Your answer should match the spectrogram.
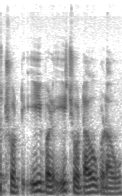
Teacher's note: संवृत का मतलब होता है इसमें मुंह सबसे कम खुलता है। जिसमें सबसे कम मुंह खुल रहा है वो संवृत वर्ण।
